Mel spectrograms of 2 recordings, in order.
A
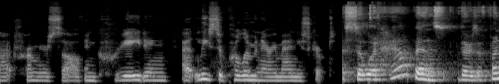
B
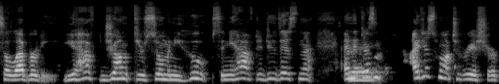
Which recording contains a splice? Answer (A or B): A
